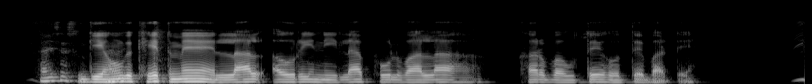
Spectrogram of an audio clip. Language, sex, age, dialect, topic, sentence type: Bhojpuri, male, <18, Western, agriculture, statement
